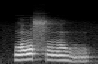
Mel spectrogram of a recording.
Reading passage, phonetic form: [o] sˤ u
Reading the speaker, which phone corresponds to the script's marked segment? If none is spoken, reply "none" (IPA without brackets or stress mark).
o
